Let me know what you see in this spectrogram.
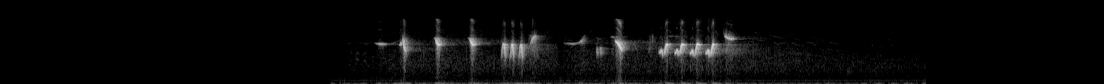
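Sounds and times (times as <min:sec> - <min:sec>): songbird chirping and trilling: 0:03.4 - 0:09.3.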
